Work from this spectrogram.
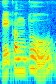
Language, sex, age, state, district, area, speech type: Sanskrit, male, 30-45, Karnataka, Shimoga, rural, spontaneous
